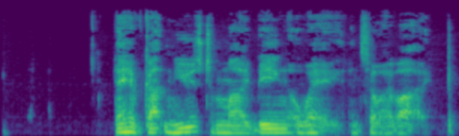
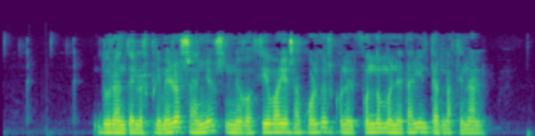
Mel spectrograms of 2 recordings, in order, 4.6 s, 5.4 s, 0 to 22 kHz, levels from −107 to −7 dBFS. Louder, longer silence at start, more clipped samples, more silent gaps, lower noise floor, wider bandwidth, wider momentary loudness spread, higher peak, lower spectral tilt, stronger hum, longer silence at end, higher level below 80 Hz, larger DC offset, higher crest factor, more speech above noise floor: second, -30 LUFS vs -21 LUFS; first, 1.15 s vs 1 s; neither; neither; first, -78 dBFS vs -57 dBFS; first, 16 kHz vs 8.2 kHz; about the same, 10 LU vs 9 LU; second, -12 dBFS vs -4 dBFS; about the same, -5.5 dB/octave vs -5 dB/octave; neither; about the same, 0.05 s vs 0.05 s; second, -64 dBFS vs -56 dBFS; neither; about the same, 18 dB vs 18 dB; first, 49 dB vs 37 dB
